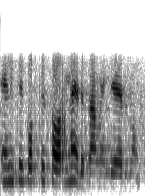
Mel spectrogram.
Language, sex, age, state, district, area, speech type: Malayalam, female, 18-30, Kerala, Kottayam, rural, conversation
